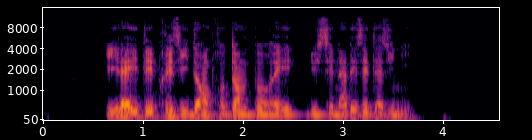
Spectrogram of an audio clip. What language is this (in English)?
French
